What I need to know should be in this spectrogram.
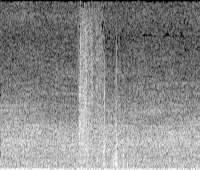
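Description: A sheet of paper rustles as it is unfolded.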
